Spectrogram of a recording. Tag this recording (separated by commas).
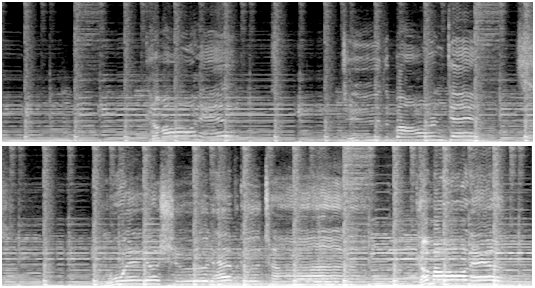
Country, Bluegrass, Music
